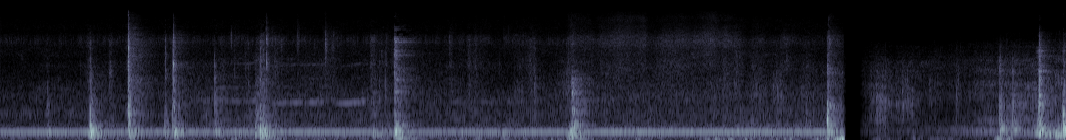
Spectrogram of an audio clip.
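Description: Sharp plastic clicks and knocks as a hard plastic trim piece beside a Toyota Tundra's headlight is pried and pulled loose by hand, over a steady low hum. The sound cuts off abruptly a little after six seconds in.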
